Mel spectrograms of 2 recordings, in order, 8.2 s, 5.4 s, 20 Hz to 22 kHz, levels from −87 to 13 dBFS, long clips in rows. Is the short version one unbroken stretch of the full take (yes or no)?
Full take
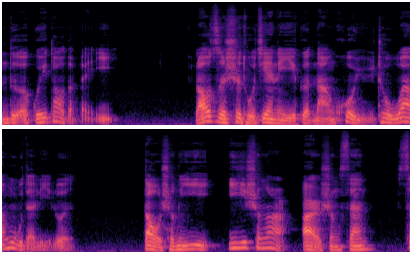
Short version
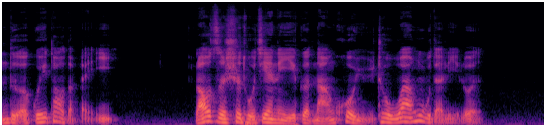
yes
